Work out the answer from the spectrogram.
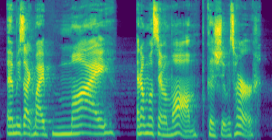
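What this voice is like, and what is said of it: Choked-up, emotional voice. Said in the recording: “Sorry, I'm getting a little choked up.”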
